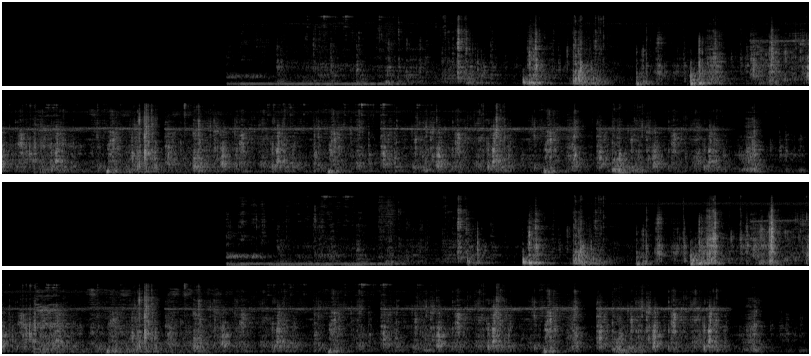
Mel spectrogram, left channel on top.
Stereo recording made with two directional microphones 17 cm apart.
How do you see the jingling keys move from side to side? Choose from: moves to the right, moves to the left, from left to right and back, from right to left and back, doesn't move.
from left to right and back.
